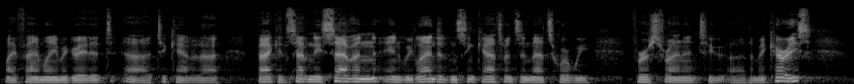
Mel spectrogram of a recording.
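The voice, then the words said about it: Slight Scottish accent. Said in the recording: “I've got a wee bit of a Scottish accent”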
